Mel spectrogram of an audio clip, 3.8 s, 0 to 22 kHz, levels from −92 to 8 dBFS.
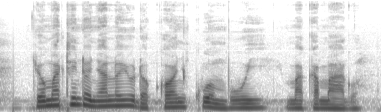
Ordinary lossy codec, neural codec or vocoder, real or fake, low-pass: none; none; real; none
